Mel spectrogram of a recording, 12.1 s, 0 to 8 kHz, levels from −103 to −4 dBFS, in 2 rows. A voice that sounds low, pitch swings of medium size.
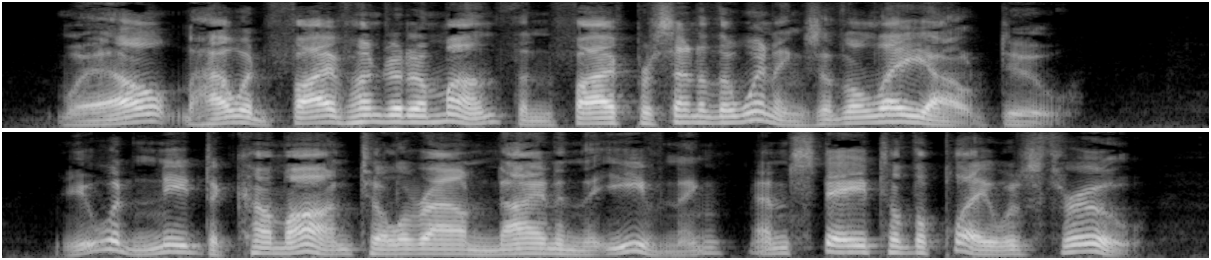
No: low, 130 Hz; wide, 5.9 semitones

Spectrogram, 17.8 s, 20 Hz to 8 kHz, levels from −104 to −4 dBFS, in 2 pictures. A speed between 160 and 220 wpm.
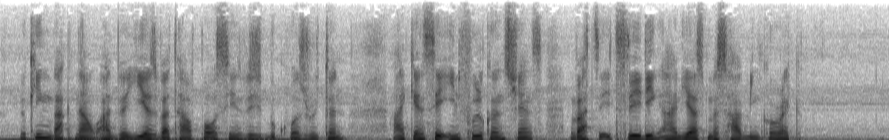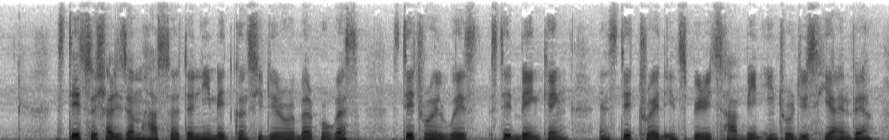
Yes: average, 170 wpm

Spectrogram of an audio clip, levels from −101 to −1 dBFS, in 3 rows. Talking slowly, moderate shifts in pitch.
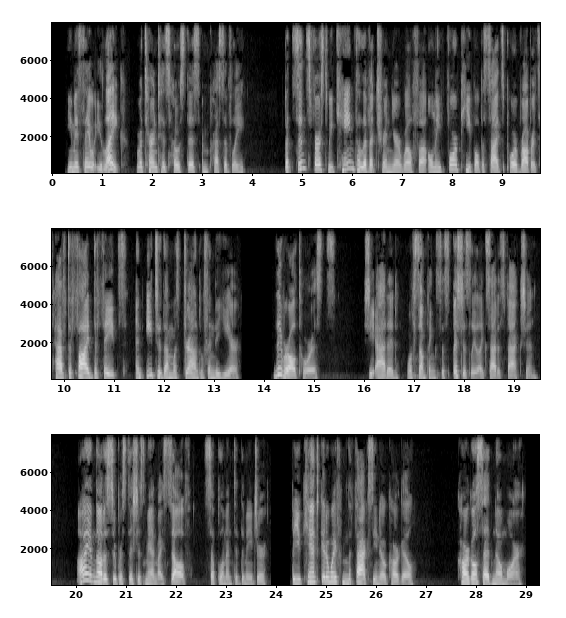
No: average, 155 wpm; average, 4.6 semitones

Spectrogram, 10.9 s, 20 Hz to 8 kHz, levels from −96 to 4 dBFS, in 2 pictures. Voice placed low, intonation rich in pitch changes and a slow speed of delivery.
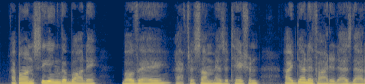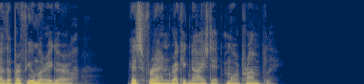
No: low, 110 Hz; average, 5.0 semitones; slow, 120 wpm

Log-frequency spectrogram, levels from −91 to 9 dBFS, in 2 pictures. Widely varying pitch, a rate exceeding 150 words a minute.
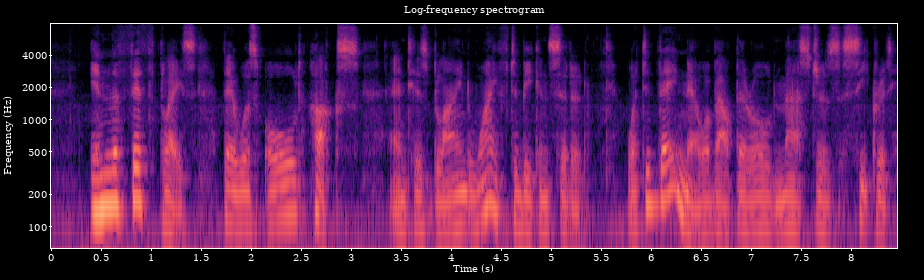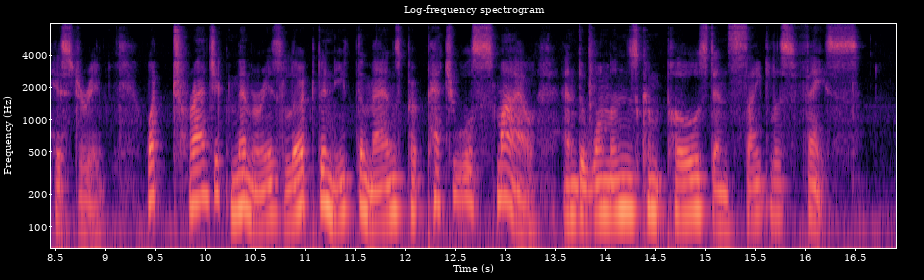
No: wide, 6.7 semitones; average, 145 wpm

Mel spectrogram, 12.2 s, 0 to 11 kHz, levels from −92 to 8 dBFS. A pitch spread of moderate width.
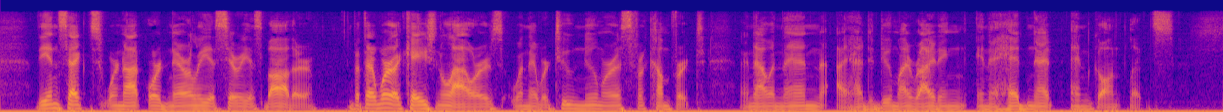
No: narrow, 2.3 semitones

